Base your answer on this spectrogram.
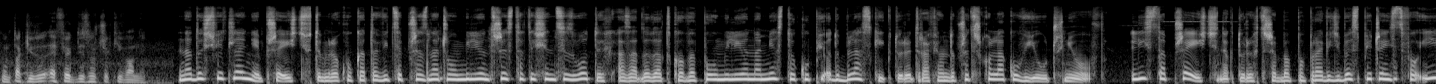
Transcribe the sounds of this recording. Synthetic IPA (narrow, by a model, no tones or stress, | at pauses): ɔt̪akʲiɛfɛk̚t̪jɛst̪ɔt͡ʂɛkʲivanɘ | nad̪ɔɕfʲjɛt̪lɛɲɛpʂɛjɕt͡ɕft̪ɘmɾɔkukat̪ɔvʲit̪sɛpʂɛznat͡ʂɔ̃w̃mʲilʲjɔntʂɘst̪at̪ɘɕɛnt̪sɘzwɔt̪ɘxazad̪ɔd̪at̪kɔvɛpuwmʲilʲjɔnamʲjast̪ɔkupʲiɔd̪blaskʲikt̪uɾɛt̪ɾʔafʲjɔ̃w̃d̪ɔpʂɛt̪ʂkɔlakufiut͡ʂɲṵf | lʲist̪apʂɛjɕt͡ɕna̰kt̪uɾɘxtʂɛbapɔpɾavʲid͡ʑbɛspʲjɛt͡ʂɛj̃st̪fɔ̰ʔi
